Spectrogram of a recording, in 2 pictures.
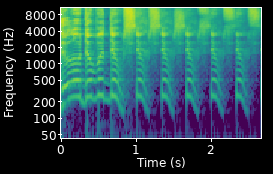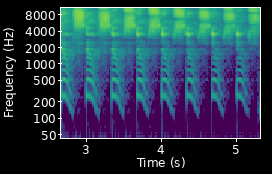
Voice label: DD Delay, Hip-Hop MCs; Sonic Foundry (Sony Creative Software); Hydroponic Hip-Hop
